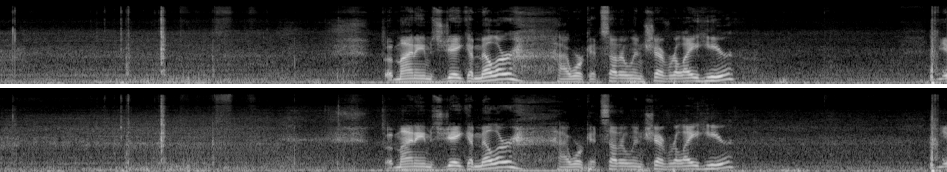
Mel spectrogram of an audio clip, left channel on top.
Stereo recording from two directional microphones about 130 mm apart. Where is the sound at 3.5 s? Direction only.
30° left (ahead or behind).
